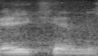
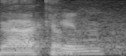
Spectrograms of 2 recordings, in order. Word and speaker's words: Aiken: Aiken, so like Aiken, no T. Oh, is it Aiken? Okay. Yeah. I think instead of because I was saying Akin.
